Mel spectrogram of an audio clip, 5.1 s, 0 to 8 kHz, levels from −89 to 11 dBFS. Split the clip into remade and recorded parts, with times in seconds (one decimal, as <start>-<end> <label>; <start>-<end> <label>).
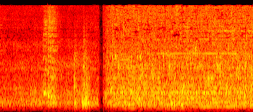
0.0-1.2 recorded; 1.2-1.8 remade; 1.8-5.1 recorded

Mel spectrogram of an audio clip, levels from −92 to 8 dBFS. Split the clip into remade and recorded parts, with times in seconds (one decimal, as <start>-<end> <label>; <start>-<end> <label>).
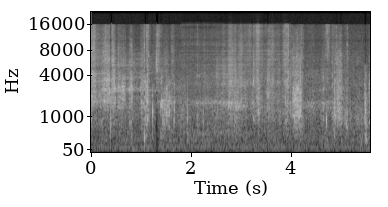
0.0-1.8 recorded; 1.8-4.0 remade; 4.0-5.6 recorded

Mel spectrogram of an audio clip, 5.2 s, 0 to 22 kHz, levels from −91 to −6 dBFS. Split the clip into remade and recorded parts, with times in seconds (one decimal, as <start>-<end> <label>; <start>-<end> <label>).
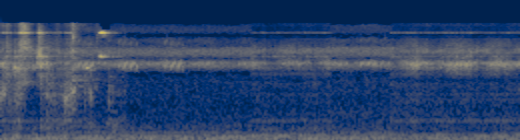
0.0-0.7 remade; 0.7-2.5 recorded; 2.5-3.3 remade; 3.3-3.9 recorded; 3.9-5.2 remade

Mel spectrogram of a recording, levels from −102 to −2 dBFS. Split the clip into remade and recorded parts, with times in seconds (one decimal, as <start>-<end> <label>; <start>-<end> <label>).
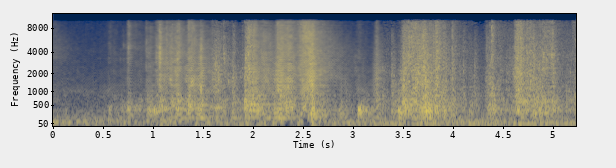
0.0-1.6 remade; 1.6-2.0 recorded; 2.0-3.3 remade; 3.3-5.2 recorded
